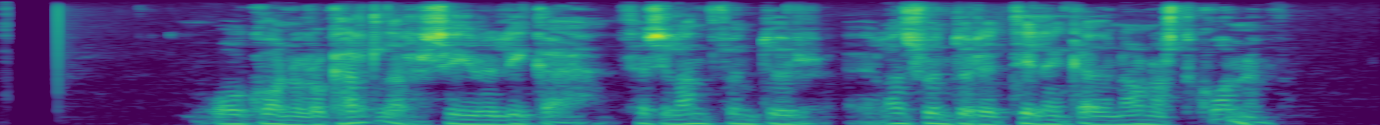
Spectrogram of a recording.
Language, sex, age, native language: Icelandic, male, 60-69, Icelandic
